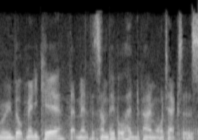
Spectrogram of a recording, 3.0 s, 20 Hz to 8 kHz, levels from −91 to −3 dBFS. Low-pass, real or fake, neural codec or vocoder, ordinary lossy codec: 7.2 kHz; real; none; AAC, 32 kbps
